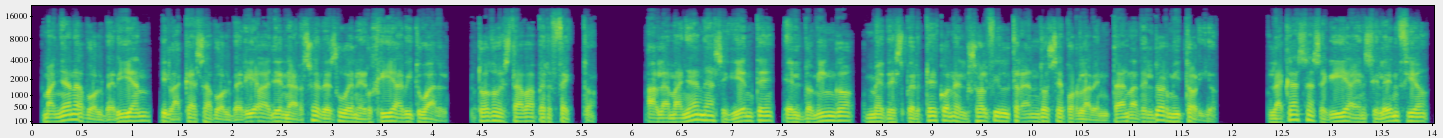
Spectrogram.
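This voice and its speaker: Narrador de voz muy grave, lectura pausada de relato, sonido seco y cercano. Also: male voice, low voice, no room sound, studio quality. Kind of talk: first-person story narration.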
